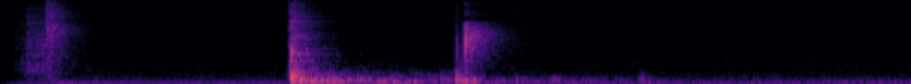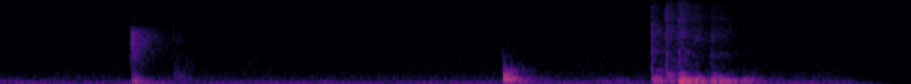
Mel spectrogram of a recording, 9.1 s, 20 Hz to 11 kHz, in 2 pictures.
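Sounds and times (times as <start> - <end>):
billiard balls striking on a long shot: 1.4 - 5.6, 7.0 - 8.5.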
